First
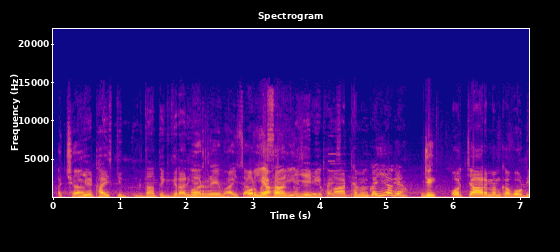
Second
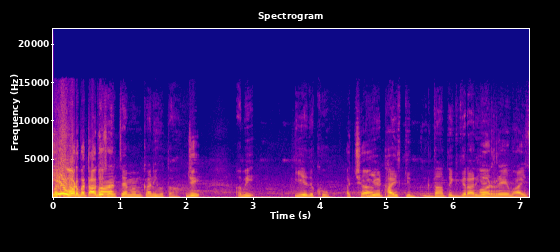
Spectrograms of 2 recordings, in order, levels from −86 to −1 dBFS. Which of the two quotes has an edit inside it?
first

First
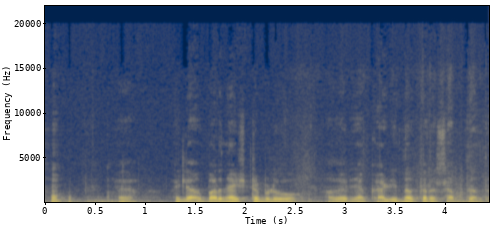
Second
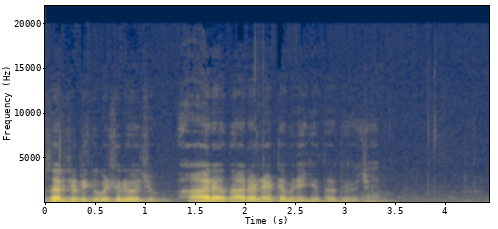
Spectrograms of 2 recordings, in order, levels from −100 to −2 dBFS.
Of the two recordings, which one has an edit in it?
first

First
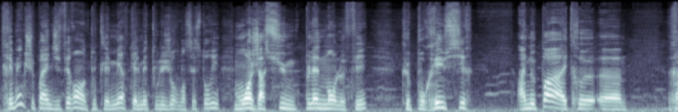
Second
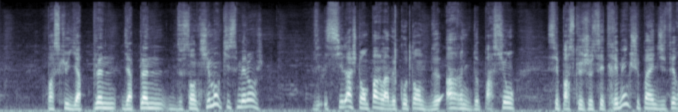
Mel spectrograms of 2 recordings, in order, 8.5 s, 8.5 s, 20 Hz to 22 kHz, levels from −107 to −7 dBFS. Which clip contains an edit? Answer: first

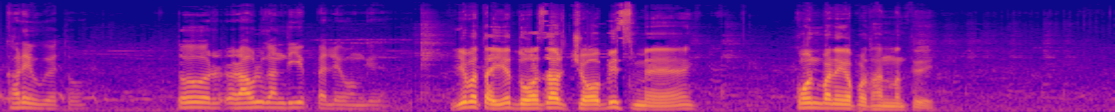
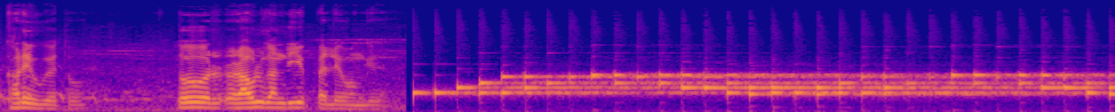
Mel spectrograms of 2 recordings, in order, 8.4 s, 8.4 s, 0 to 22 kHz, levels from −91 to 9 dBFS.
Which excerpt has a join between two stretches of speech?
first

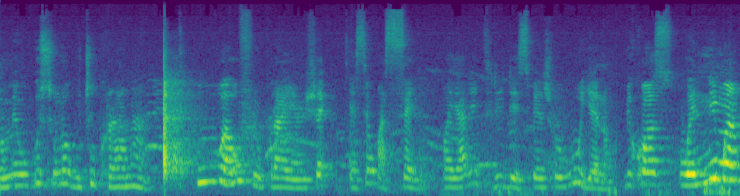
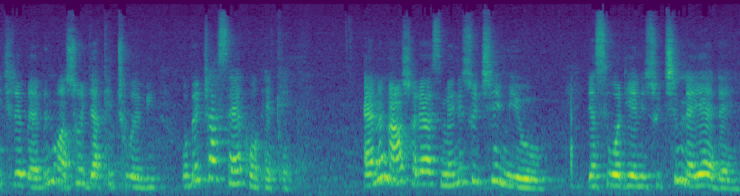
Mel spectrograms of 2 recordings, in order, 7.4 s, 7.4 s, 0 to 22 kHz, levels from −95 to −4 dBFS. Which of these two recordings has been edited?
first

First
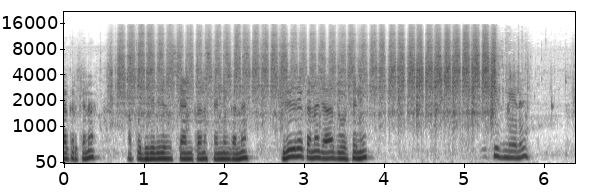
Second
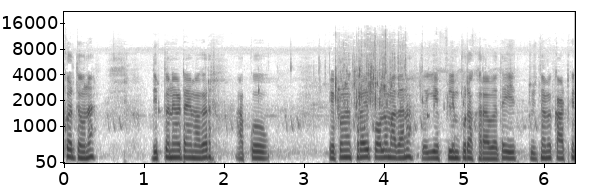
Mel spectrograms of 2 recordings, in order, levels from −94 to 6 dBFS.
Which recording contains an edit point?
first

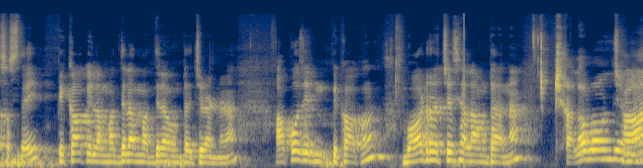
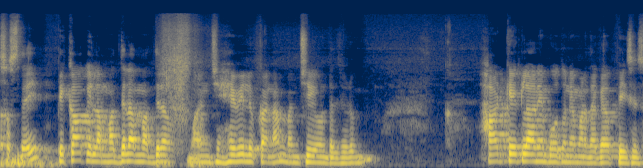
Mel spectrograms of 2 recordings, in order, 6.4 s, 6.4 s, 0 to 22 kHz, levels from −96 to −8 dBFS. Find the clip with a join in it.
second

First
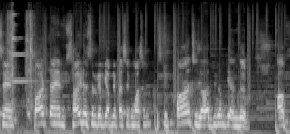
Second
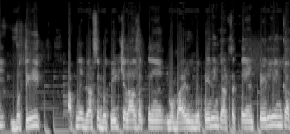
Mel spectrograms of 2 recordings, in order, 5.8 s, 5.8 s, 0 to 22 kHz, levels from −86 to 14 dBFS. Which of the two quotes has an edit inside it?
first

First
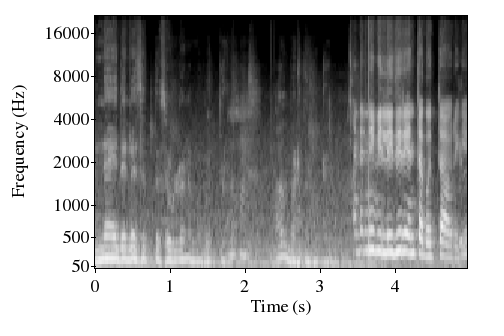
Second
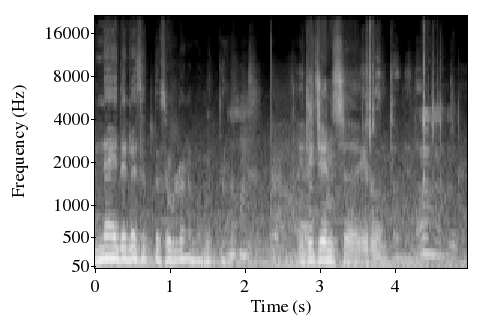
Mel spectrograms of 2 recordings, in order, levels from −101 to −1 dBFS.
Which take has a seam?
second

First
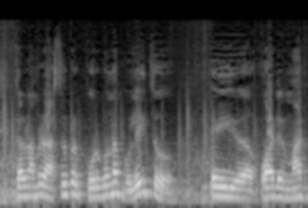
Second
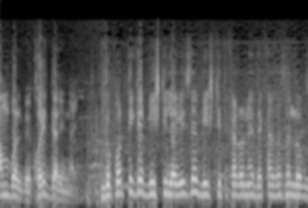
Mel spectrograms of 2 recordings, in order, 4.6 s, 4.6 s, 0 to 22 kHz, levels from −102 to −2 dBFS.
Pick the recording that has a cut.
second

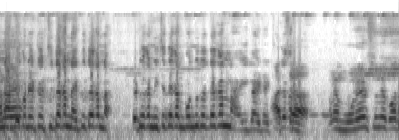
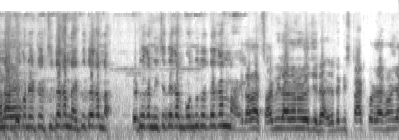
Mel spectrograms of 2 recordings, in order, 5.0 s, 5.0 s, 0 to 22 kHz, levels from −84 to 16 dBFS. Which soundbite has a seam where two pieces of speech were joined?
second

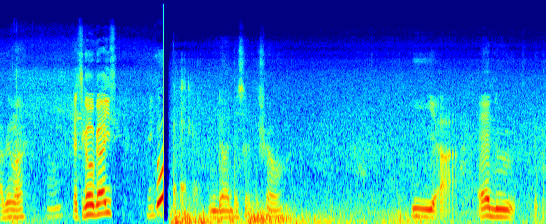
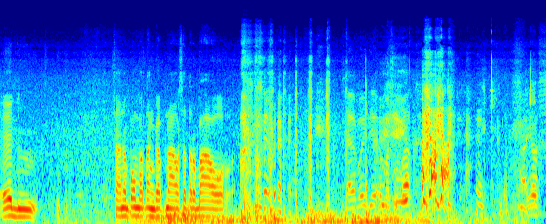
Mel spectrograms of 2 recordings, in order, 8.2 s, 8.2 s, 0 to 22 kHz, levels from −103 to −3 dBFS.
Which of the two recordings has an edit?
first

